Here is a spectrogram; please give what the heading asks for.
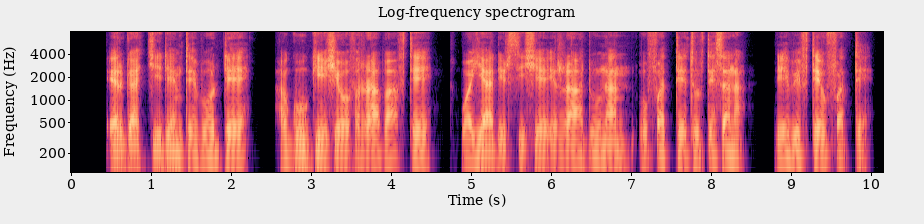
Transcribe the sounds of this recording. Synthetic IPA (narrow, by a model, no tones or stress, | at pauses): ʔɛɾɡɐːt͡ʃːiːd̪e̞ːmt̪ɛbo̞ːd̪ːe̞ː | hɐɡuːɡiːʃɛɔfɪrːaːbaːft̪e̞ː | wʔɐjːaːᶑɪɾsɪʃeːɪrːaːd̪uːnaːnʊfːɐt̪ːeːt̪ʊɾt̪ɛsɐnɐ̰ | d̪e̞ːbɪft̪eːʊfːɐt̪ːɛ̰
